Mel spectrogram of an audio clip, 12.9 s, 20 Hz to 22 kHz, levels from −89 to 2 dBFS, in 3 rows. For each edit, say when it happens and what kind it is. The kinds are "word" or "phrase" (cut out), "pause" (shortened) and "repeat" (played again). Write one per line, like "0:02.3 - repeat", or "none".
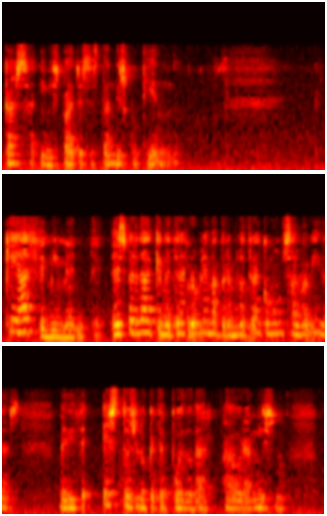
0:06.7 - word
